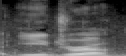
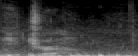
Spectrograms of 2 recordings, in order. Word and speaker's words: Hydra: So, uh, Idra and pronounced uh, that way by the Greeks or close to it. I'm sure I'm butchering it, but spelled at least in the English alphabet, H Y R A. uh in the Greek alphabet it's actually I think only four letters um and then pronounced itra or something like that.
